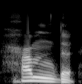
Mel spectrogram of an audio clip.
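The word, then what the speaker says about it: حمد: আর আরবিতে যখন হামদ পড়বো, তখন এই দাল অক্ষর উচ্চারণ হবে। আপনি যদি রব্বানা লাকাল হামদু পড়েন, তাও শুদ্ধ হবে, দাল তো হইল। এখন সহি উচ্চারণ হলো দম ছেড়ে দিলে আওয়াজ শেষে জবরের পেশ বাদ যায়, এজন্য হামদ বলতে হয়।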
